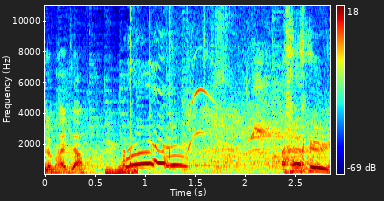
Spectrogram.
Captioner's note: clapping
